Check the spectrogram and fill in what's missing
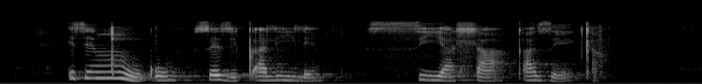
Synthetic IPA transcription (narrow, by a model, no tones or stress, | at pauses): isiŋ͡ǀuk̬ʼuseziǃalilɛ | sijaɬak̬ʼazɛ̰ːkʼa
